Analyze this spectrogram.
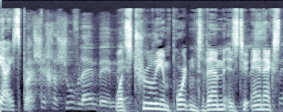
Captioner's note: through translator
